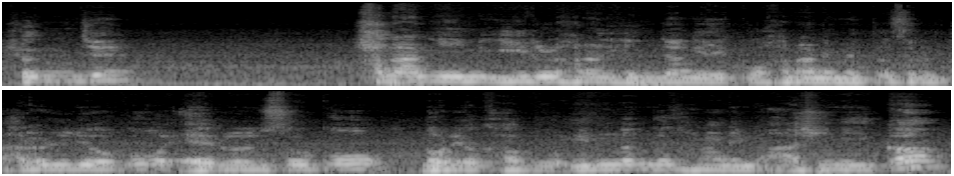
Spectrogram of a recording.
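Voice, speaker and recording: A man's voice: a little high, a little slow, dark tone. A pastor in his seventies giving a sermon, telling a personal story in an earnest, confessional way. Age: 70s. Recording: distant mic, faint noise.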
